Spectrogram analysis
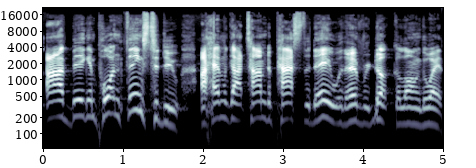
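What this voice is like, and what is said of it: Gruff dump truck character voice. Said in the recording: “That's usually how I say it for my son, too. ... You got to do the voices when you're reading, right?”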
